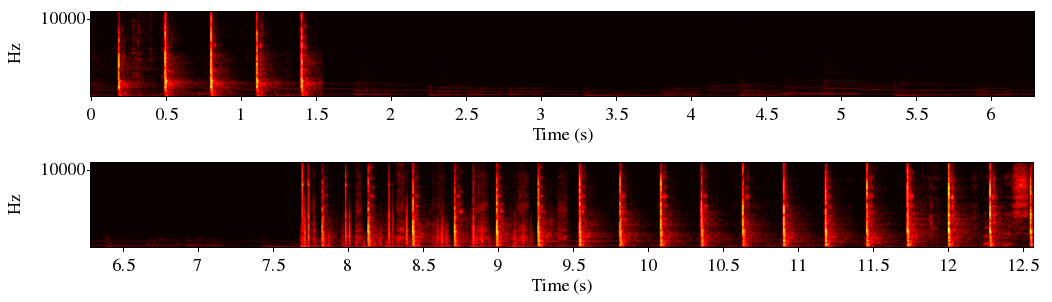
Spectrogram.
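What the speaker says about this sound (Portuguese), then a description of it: "você observa que a lateral do formão está defendendo, está cortando para fora" A wood chisel and gouge carving a small snake figure in wood, struck with sharp, regular blows in two runs separated by a quieter stretch of softer knocks, heard close and loud.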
